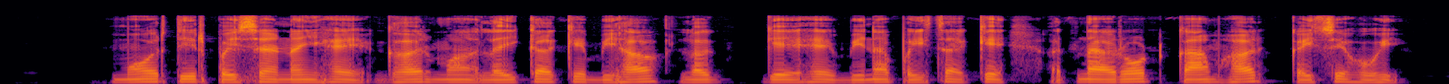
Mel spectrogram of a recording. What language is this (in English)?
Chhattisgarhi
